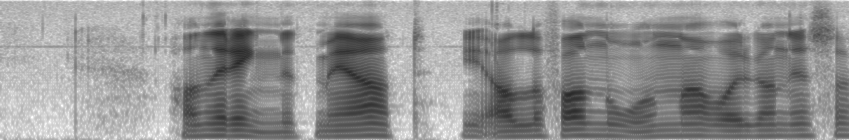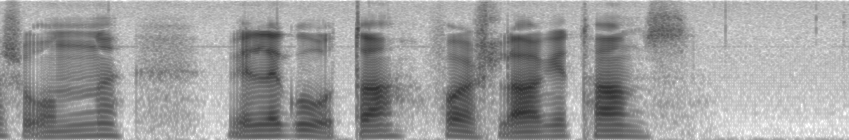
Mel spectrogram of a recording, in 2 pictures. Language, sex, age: Norwegian, male, 34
